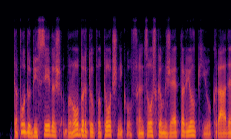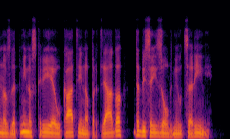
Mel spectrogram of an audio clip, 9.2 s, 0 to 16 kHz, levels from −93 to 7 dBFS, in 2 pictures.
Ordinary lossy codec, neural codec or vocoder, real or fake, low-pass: Opus, 32 kbps; codec, 16 kHz, 1 kbps, FunCodec, trained on LibriTTS, 50 frames a second; fake; 7.2 kHz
